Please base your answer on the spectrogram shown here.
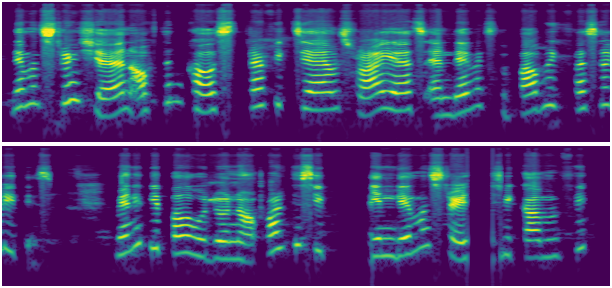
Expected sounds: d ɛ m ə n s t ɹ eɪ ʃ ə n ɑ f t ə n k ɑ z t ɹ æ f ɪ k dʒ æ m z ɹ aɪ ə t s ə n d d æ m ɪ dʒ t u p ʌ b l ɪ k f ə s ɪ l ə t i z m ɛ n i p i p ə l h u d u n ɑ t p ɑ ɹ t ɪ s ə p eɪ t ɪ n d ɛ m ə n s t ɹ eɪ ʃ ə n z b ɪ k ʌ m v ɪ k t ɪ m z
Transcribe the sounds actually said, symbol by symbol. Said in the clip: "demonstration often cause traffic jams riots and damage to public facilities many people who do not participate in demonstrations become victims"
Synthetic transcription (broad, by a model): d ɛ m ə n s t ɹ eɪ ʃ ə n ɑ f t ə n k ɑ s t ɹ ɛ f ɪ k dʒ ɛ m s ɹ aɪ ə t s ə n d d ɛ m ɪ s t u p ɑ b l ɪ k f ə s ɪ l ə t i s m ɛ n i p i p ə l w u d u n ɑ t p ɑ ɹ t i s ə p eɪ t n d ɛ m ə n s t ɹ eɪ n b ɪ k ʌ m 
